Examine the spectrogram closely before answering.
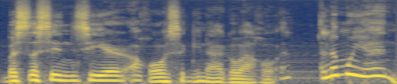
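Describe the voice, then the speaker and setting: A mellow, fairly high-voiced Filipino man in a radio romance. He is an earnest, devoted suitor who speaks softly pleading, halting lines. Music plays faintly behind him. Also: wildly swooping pitch. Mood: reassuring. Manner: pleading, halting, stumbles over words. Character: earnest, devoted man gently courting his former girlfriend. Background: background music.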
